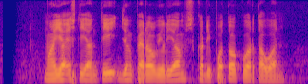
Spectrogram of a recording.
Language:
Sundanese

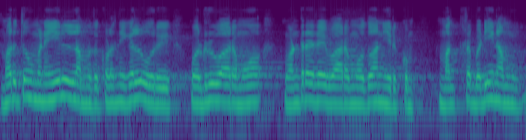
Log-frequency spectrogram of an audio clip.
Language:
Tamil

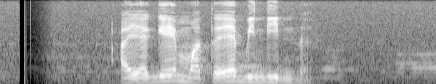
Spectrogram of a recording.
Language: Sinhala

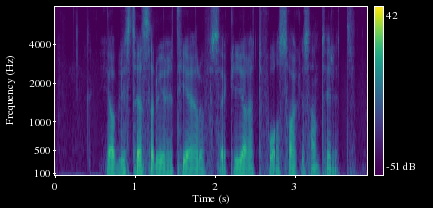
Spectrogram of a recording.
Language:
Swedish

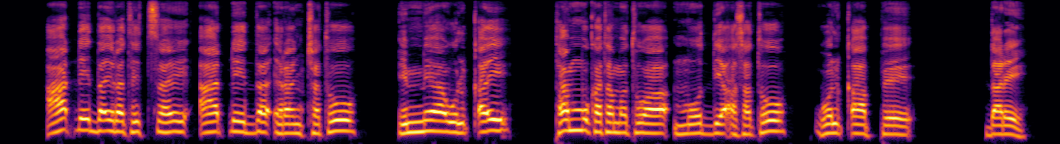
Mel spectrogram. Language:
Dawro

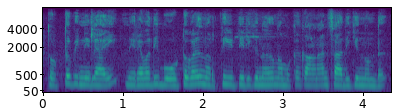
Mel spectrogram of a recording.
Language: Malayalam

